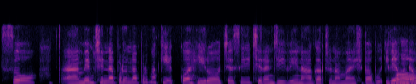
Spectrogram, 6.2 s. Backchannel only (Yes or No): No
